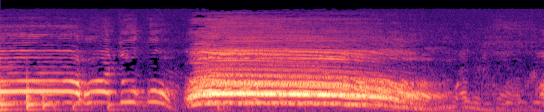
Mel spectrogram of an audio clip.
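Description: A chorus of Bellonese men chanting. About a second and a half in, they break into a loud, held cry together that slides down in pitch and dies away.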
